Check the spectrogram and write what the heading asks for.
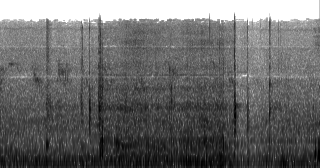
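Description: Low rumbling wind noise on the camera microphone, with a few sharp clicks, one about a second in and one near three seconds.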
